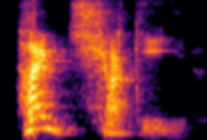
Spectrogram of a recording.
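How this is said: It is said in a menacing, evil voice. "I did the evil"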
